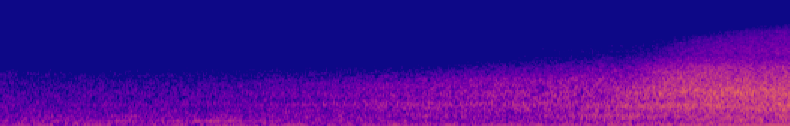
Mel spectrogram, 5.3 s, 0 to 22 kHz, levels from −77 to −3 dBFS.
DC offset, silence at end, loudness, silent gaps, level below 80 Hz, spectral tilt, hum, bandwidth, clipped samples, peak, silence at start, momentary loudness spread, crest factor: under 0.1%; 0 s; -37 LUFS; none; -52 dBFS; -4.5 dB/octave; none; 11 kHz; under 0.1%; -18 dBFS; 0 s; 21 LU; 20 dB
